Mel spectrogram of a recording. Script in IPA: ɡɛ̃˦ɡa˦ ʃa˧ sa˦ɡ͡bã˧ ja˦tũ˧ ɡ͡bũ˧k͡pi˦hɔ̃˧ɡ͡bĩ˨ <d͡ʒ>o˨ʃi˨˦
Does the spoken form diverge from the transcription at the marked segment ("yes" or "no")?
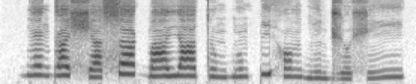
no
